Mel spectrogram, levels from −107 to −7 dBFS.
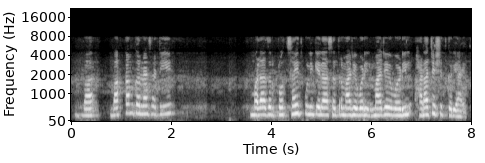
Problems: constant background noise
